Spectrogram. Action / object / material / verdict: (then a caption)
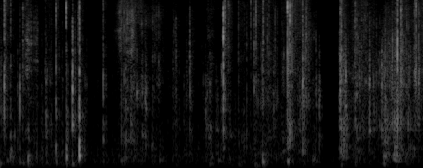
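scrape / crumpled glossy magazine paper / glossy paper / none. Fingertips lift, turn and press down the crinkly pages of a thick stack of glossy paper magazine pages, previously crumpled then smoothed, lying on a white desk. Dense, bright crinkling and crackling bursts run throughout, with almost no low end, broken by a brief silent gap just past three seconds before the crackling resumes.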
